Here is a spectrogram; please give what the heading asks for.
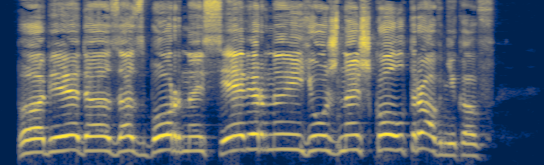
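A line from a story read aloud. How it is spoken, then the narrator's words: Loud announcement. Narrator (Russian): громко возвестил председатель судейства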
